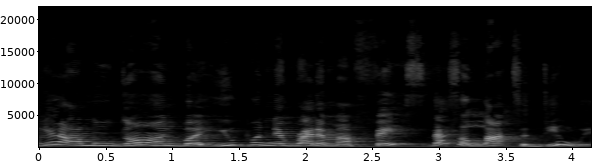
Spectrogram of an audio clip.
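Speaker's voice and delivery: plain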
